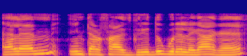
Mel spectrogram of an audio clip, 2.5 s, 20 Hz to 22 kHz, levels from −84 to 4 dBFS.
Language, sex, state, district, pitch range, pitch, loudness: Chakma, male, Tripura, Dhalai, 170-190 Hz, 175 Hz, -13 LUFS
